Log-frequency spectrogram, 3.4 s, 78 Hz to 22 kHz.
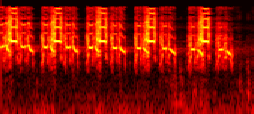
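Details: Grey francolin in non-stop calling, a loud grating squawk of several quick harsh notes per phrase, phrases coming roughly every 0.6 seconds, about five in a row before stopping.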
